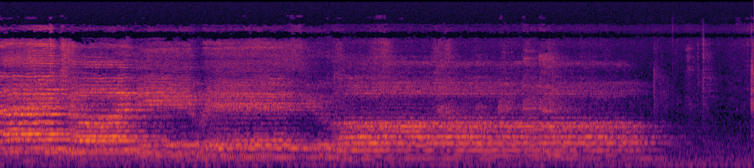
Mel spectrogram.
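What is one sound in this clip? A male choir sings in harmony in a large echoing hall.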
